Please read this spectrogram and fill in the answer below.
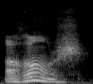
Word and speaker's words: Orange: In some words of French origin, you'll hear it pronounced as je, for example, orange.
